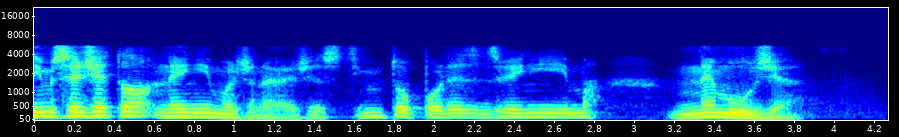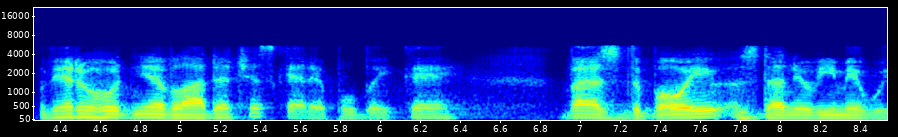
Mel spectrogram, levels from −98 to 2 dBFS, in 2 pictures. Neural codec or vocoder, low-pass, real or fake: codec, 16 kHz, 0.5 kbps, X-Codec, WavLM features, trained on Multilingual LibriSpeech; 5.4 kHz; fake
